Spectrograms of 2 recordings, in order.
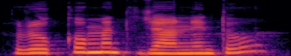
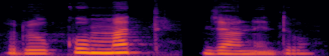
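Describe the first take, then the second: First: रोको set off, then मत जाने दो together; pause after रोको. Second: रोको मत together, then जाने दो apart; pause after मत. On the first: Teacher reads comma example to students, pausing after रोको. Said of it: "अल्प विराम चिन्ह का प्रयोग अलग-अलग स्थानों पर". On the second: Teacher reads second comma example, pausing after मत. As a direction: join रोको to मत, break before जाने दो. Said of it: "यहाँ रोको मत के बाद कॉमा है". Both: Shown as a demonstration.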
